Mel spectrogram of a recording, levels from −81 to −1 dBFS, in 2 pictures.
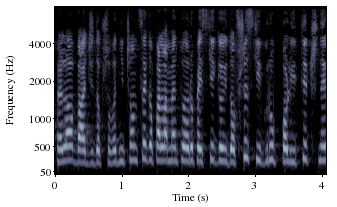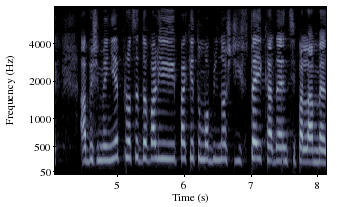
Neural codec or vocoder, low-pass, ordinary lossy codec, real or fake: none; none; none; real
